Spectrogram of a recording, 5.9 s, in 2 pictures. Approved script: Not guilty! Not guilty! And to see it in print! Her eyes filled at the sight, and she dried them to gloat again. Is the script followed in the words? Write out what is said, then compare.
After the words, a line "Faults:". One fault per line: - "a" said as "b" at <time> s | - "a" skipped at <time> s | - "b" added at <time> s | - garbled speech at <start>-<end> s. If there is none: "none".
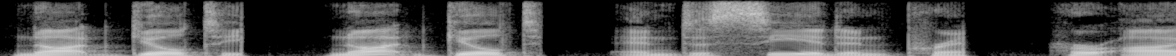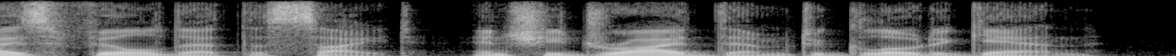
Not guilty! Not guilty! And to see it in print! Her eyes filled at the sight, and she dried them to gloat again.
Faults:
none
